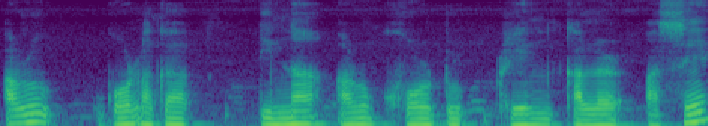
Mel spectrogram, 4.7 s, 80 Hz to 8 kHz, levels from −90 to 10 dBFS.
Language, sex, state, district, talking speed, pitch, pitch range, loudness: Nagamese, male, Nagaland, Kohima, 125 wpm, 110 Hz, 100-115 Hz, -21 LUFS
